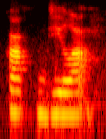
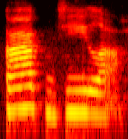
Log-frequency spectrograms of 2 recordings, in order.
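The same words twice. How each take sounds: First: Said in the usual way. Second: "Kak Jila" slowly, both words lengthened; slow pronunciation demo. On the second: Shown as a demonstration. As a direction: draw out "Kak Jila" for learners. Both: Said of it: "bacanya jadi Kak Jila".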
